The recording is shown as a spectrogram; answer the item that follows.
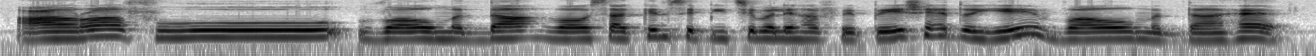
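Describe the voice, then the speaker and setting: A woman teaching Quran recitation rules, explaining each one calmly and reciting words slowly and drawn out. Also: medium pitch, lo-fi sound. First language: Urdu. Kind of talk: tajweed lesson with slow recitation.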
